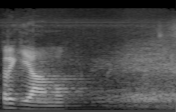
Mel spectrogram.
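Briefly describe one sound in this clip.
A man chants through a microphone in an echoing hall.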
